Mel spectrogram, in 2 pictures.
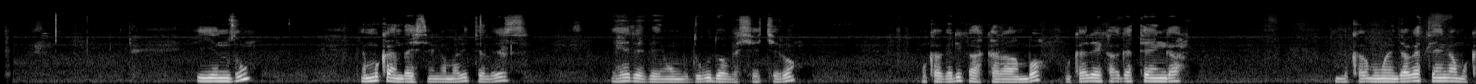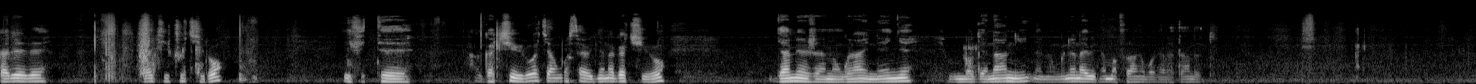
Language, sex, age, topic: Kinyarwanda, male, 18-24, finance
